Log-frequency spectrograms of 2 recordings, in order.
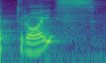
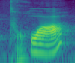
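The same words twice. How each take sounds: First: "trois" as Portuguese "trois" with rolled r and s; wrong trois. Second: "trois" as "trwa", no final s; French trois. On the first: Teacher shows the common mistake to students. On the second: Teacher models the correct trois to students. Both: Shown as a demonstration. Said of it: "Também não é trois".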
